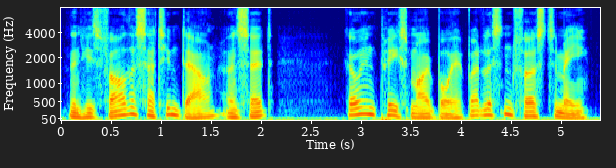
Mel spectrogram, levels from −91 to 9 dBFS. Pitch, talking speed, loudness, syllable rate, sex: 120 Hz, 200 wpm, -16 LUFS, 4.9 syllables/s, male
